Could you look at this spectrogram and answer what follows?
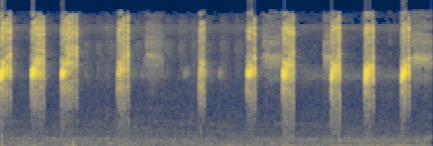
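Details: White-chested babbler in full voice, a recording used to lure wild birds: short harsh buzzy bursts, each with a bright note inside, repeated about twice a second with brief gaps, over a quiet background.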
